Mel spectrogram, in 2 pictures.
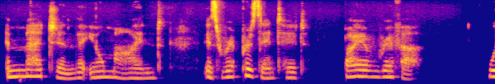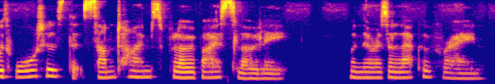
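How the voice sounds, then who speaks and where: Woman, guided sleep meditation, breathy whisper, slow, soothing, low-pitched. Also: mellow.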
